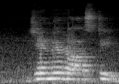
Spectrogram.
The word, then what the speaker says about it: generosity: Now third syllable from the back we have to check. This is the back first syllable, second syllable, third syllable from the back is raw. So generosity, raw has to be stressed. Generosity, generosity, not generosity, generosity. You have to stress the raw.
